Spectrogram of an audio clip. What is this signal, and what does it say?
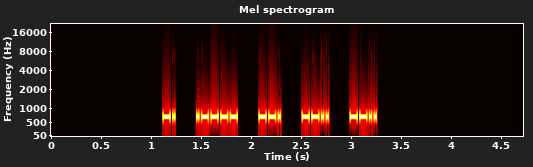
Morse code, heard as a keyed tone, about 47 wpm, spaced as for 28 wpm, 700 Hz. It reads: N1GZZ
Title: USA Call Signs - 5 Characters - 3x Character Spacing - 50wpm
